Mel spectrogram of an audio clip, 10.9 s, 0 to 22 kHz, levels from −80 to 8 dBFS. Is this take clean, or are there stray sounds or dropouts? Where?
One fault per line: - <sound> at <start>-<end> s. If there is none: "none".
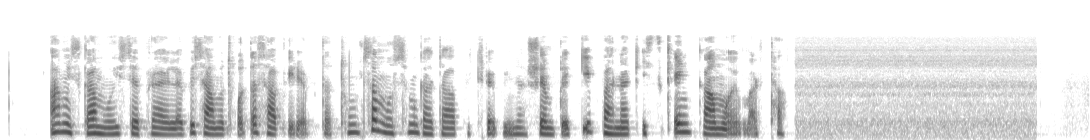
none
